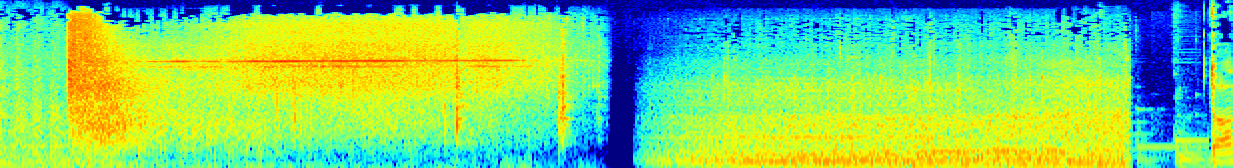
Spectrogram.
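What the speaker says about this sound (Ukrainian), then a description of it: "Постріл!" A loud, sharp gunshot cracks out on a front line in Ukraine's Donetsk region, followed by a long noisy rumble that drops off briefly, then another sustained roar of noise.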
